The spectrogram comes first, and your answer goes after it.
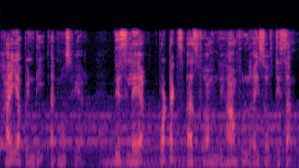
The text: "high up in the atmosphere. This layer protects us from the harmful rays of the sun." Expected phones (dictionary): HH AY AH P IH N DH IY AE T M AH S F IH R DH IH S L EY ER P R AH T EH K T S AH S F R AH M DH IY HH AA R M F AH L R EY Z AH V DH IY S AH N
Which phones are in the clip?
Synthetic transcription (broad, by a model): HH AY AH P IH N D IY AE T M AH S F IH R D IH S L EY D P R AH T EH K T S AH S F R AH M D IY HH AA R M F AH L R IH S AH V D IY S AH N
